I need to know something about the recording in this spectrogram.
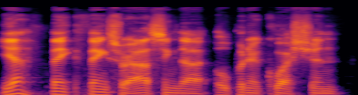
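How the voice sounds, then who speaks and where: A man, telling his story as a podcast guest in a relaxed, chatty way with many fillers. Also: low-pitched, normal speed, no echo, clean studio sound. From Taiwan. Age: 30s. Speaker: podcast guest, real estate investor. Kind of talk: casual interview chat.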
